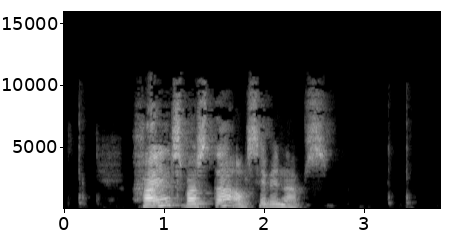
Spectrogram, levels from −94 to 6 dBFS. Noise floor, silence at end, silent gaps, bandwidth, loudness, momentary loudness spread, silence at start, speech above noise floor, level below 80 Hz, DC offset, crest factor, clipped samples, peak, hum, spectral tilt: -87 dBFS; 1.15 s; none; 11 kHz; -18 LUFS; 16 LU; 0.7 s; 69 dB; -74 dBFS; under 0.1%; 22 dB; under 0.1%; 0 dBFS; none; -2 dB/octave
